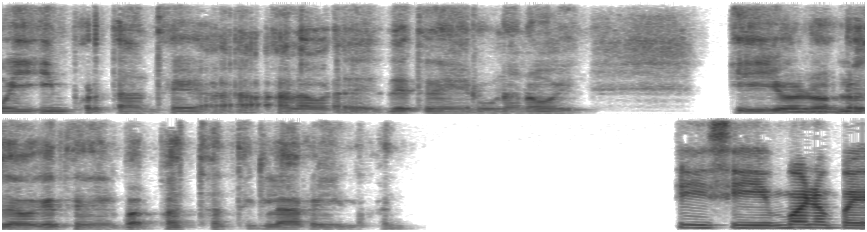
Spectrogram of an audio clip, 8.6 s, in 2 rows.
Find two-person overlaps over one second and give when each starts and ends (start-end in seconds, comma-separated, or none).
none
